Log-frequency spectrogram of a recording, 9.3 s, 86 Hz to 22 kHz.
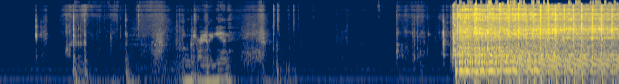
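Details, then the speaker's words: Husqvarna 450 two-stroke chainsaw after rebuild and swap to a Hipa spark plug: quiet handling, then fires and holds a loud, crisp high rev; running healthy. "w that sounds a lot better so I'm not sure how long the hip of plug will last with"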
